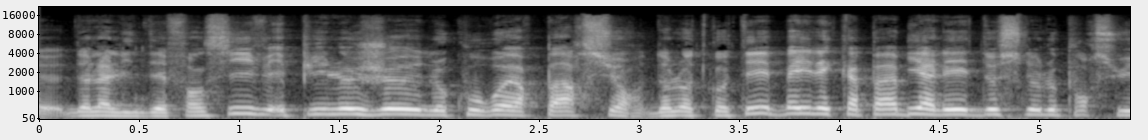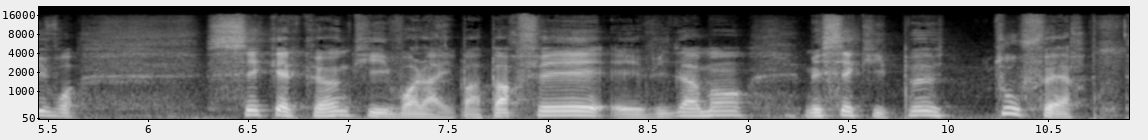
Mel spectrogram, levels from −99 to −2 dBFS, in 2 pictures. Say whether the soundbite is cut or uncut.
cut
